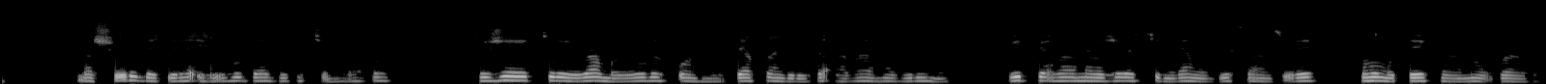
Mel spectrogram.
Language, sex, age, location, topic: Kinyarwanda, female, 36-49, Musanze, agriculture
